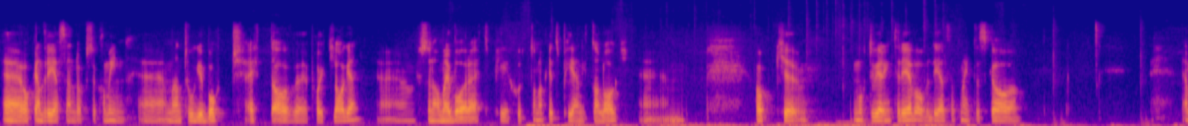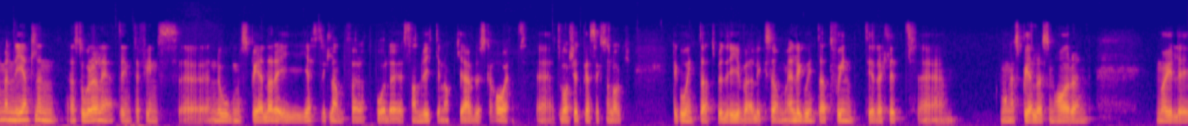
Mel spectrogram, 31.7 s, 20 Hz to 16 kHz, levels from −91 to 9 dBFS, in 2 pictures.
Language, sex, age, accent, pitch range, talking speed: Swedish, male, 20-39, native, 90-105 Hz, 150 wpm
